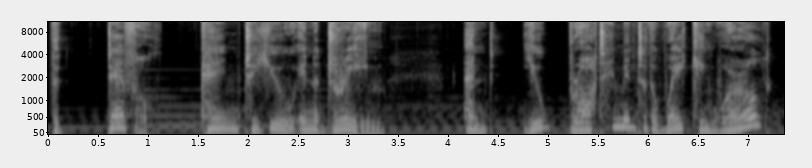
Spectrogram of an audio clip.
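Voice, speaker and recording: A wary woman , played by a male narrator, in a circus audiobook. The pitch is lifted well above the storyteller's, and the delivery is hesitant and incredulous. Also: big pitch swings, slow, warm tone, breathy edge, faint music behind, full character voice. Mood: wary disbelief. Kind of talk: audiobook character acting.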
